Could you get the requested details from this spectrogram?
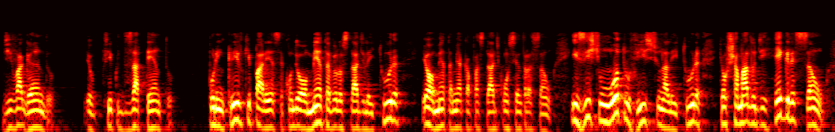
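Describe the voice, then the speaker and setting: A man explains study techniques, counting out the steps and driving key phrases home through repetition. His voice sits at a middle pitch. The recording is slightly muffled and lo-fi. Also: brisk. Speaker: guest teaching study techniques. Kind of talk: instructional talk.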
